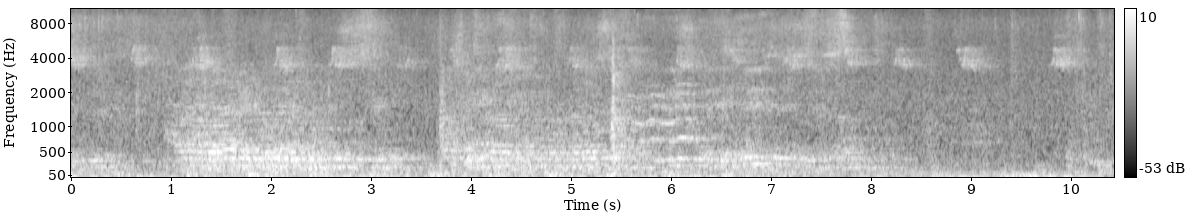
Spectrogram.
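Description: A group of men sing a slow chant in a large echoing hall.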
